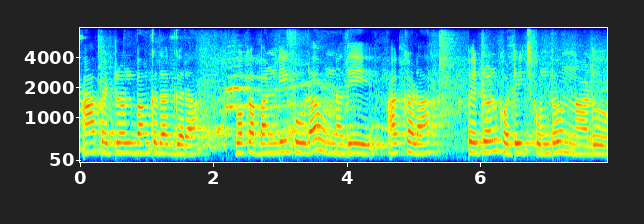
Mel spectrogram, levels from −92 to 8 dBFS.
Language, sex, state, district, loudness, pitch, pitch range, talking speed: Telugu, female, Andhra Pradesh, Annamaya, -17 LUFS, 215 Hz, 210-225 Hz, 90 wpm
